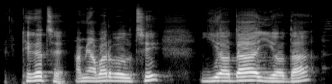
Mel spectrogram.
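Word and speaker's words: যদা: প্রথমে উচ্চারণটা কেমন হচ্ছে? ইয়দা। কেন? এই যে প্রথমে আমাদের কি আছে? অন্ত্যস্ত জ আছে, যার উচ্চারণটা অন্ত্যেস্তীয়র মতো, অর্থাৎ ইয়র মতো হবে। সোজা কথা, ইয়।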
